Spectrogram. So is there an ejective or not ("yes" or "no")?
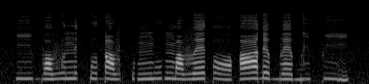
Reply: no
